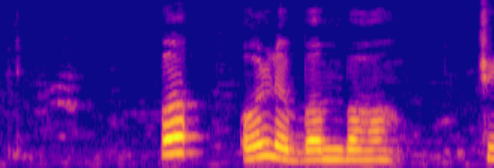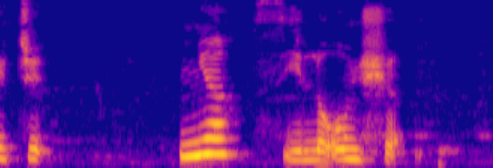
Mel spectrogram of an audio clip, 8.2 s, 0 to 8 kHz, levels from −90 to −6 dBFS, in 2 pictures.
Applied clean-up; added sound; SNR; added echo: none; none; none; none.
